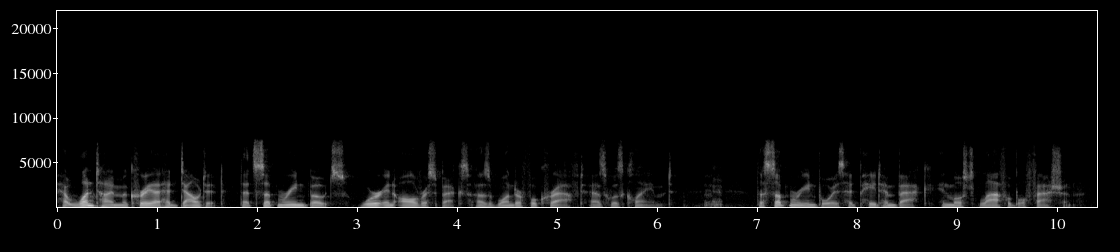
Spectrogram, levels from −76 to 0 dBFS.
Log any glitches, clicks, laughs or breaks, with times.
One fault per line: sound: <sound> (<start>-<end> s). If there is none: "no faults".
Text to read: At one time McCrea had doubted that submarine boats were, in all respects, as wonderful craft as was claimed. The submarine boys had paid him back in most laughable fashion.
sound: laugh (6.5-6.7 s)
